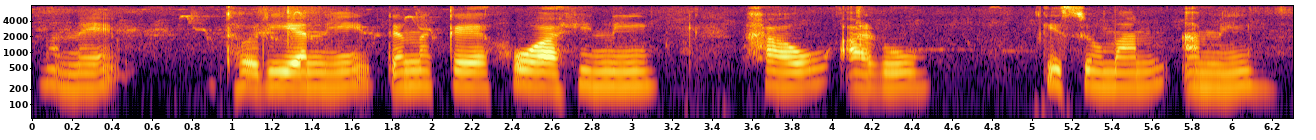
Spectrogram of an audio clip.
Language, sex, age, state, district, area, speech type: Assamese, female, 45-60, Assam, Darrang, rural, spontaneous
